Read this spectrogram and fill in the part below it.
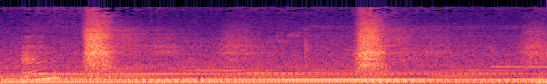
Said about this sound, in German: Okay, also wir sitzen aufrecht, umfassen die Knie und mit einer etwas forcierten Ausatmung ziehen wir den Nabel nach innen. Wir atmen nur durch die Nase.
